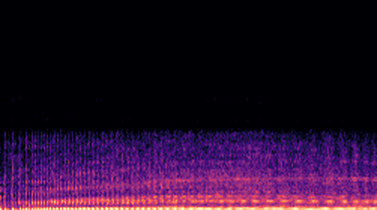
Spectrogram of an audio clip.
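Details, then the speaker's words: Three-wheeled Harley-Davidson golf cart on test drive: loud, blatty exhaust drone, harsh and steady once engine picks up; slightly quieter than before but muffler worn and still needs replacing. "I will say it's better though it's not as loud with this little water right here before I could like hardly stand it all right well it is a little bit quieter which is an improvement is it still loud yeah could definitely use a new muffler still"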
